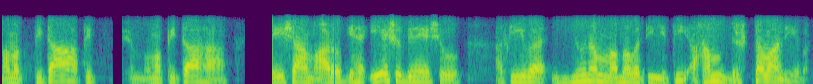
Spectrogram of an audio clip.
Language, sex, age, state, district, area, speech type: Sanskrit, male, 45-60, Tamil Nadu, Coimbatore, urban, conversation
